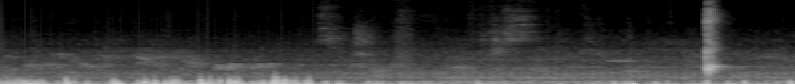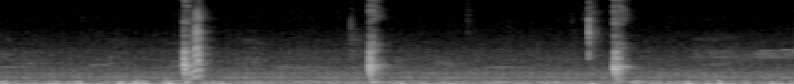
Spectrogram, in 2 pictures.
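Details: Low indoor rumble and handling noise, broken by a few sharp clicks or snaps, with no clear animal call.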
